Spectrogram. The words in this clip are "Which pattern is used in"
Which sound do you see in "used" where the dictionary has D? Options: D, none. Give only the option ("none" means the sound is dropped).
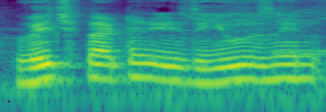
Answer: none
